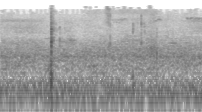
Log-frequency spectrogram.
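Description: A single sharp click about half a second in, a golf club striking a ball elsewhere on the driving range, with a few fainter ticks after it, over a steady low outdoor background.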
